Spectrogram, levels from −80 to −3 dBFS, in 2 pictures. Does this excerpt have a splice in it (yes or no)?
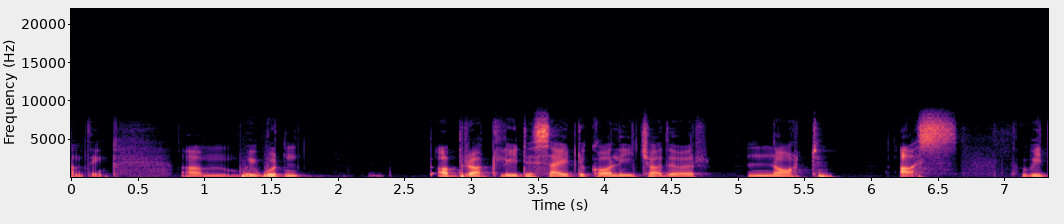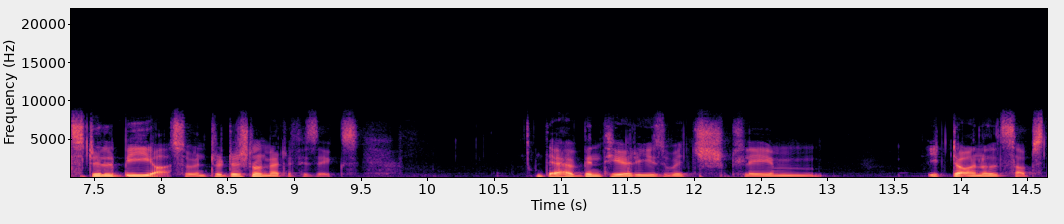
yes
